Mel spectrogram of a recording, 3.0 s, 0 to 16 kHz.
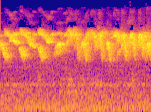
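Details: Two-year-old kept skylark recorded on 18 April 2023, pouring out a continuous high, rapid warbling song of looping, rolling trills and chirps without pause, steady and loud throughout.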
